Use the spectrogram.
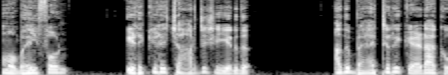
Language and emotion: Malayalam, fearful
